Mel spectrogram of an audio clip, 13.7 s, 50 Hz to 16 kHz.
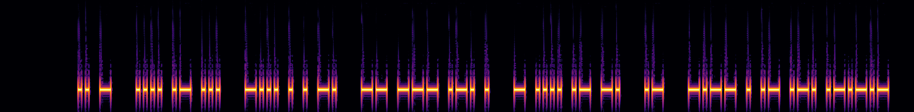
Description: Morse code, heard as a keyed tone, about 22 wpm, 700 Hz. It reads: IT HAS BEEN MORE THAN A YEAR.
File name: practice / 22wpm / Sentences with 4-Word Phrases - 22wpm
